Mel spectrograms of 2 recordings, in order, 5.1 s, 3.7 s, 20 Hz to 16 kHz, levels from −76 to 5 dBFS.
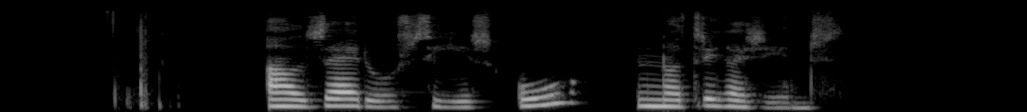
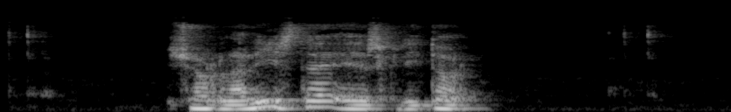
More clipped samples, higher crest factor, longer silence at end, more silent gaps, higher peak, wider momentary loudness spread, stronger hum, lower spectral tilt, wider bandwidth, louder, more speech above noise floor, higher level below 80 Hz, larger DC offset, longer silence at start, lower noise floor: neither; about the same, 20 dB vs 16 dB; second, 0.95 s vs 1.25 s; neither; about the same, -6 dBFS vs -4 dBFS; first, 22 LU vs 10 LU; neither; second, -5.5 dB/octave vs -7 dB/octave; first, 11 kHz vs 7.4 kHz; second, -26 LUFS vs -18 LUFS; first, 55 dB vs 50 dB; second, -78 dBFS vs -58 dBFS; neither; second, 0.7 s vs 0.85 s; first, -80 dBFS vs -67 dBFS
